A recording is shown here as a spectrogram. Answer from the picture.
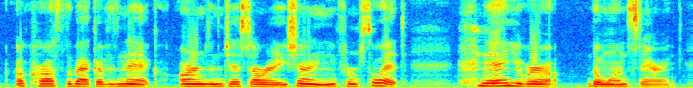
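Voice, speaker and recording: A woman takes her time, talking at a fairly slow pace while background noise stays noticeable. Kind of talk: fan fiction reading. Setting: at home with background noise. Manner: stumbles over words, stuttering.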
